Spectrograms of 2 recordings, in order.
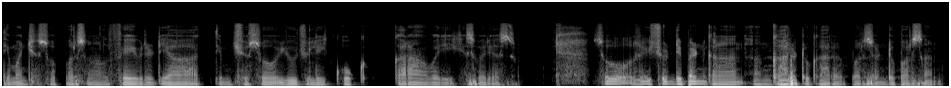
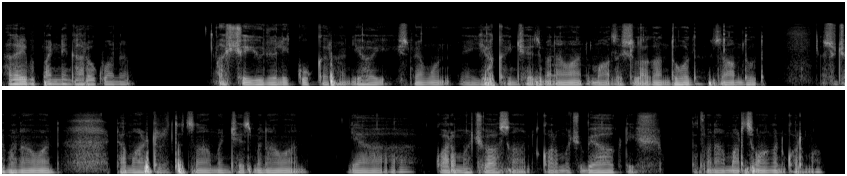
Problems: background sounds at intervals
